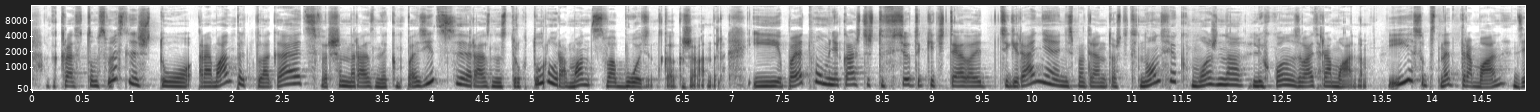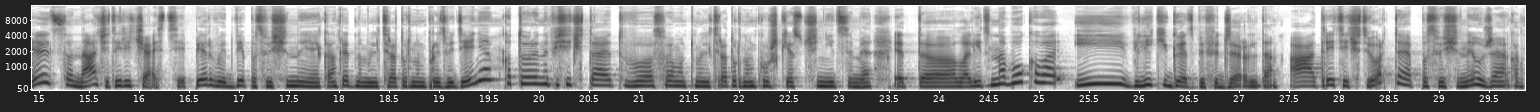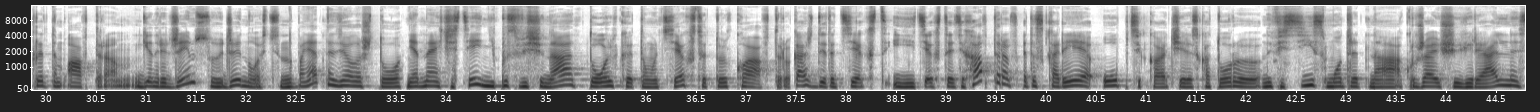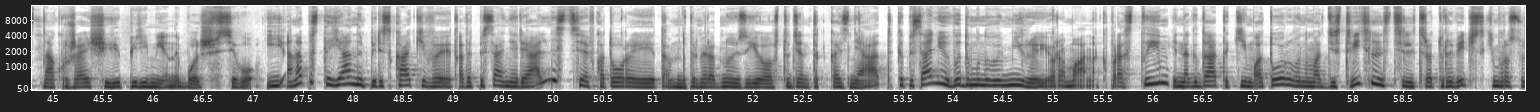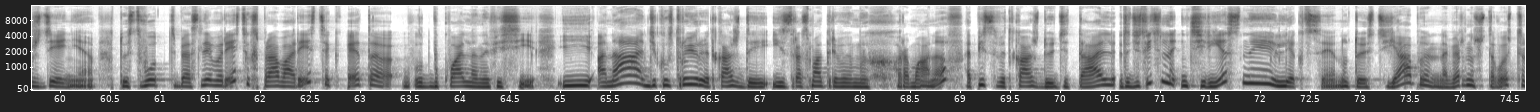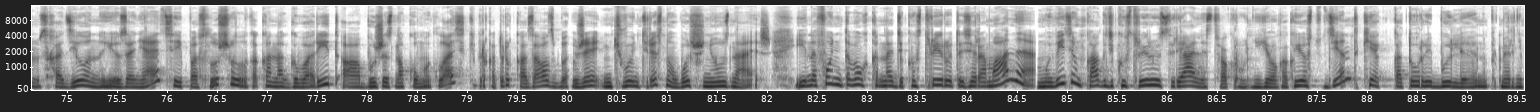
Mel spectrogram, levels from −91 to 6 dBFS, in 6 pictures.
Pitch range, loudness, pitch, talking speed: 175-225 Hz, -17 LUFS, 195 Hz, 155 wpm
